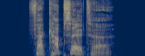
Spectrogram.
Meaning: inflection of verkapseln: 1. first/third-person singular preterite 2. first/third-person singular subjunctive II
- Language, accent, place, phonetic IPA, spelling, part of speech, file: German, Germany, Berlin, [fɛɐ̯ˈkapsl̩tə], verkapselte, adjective / verb, De-verkapselte.ogg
